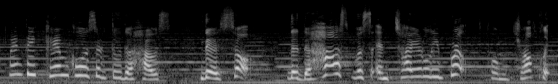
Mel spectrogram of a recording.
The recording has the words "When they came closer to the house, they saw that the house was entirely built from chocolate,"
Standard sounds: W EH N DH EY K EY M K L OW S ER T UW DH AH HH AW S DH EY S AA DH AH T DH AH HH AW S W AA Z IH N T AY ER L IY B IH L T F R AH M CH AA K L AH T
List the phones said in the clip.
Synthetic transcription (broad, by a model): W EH N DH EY K EY M K L OW S ER T UW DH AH HH AW S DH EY S AA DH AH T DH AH HH AW S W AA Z IH N T AY ER L IY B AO T F R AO M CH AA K L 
